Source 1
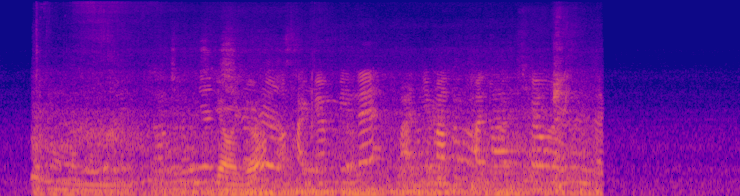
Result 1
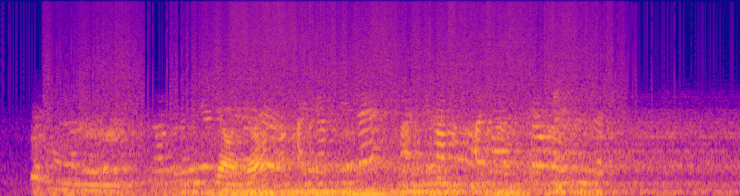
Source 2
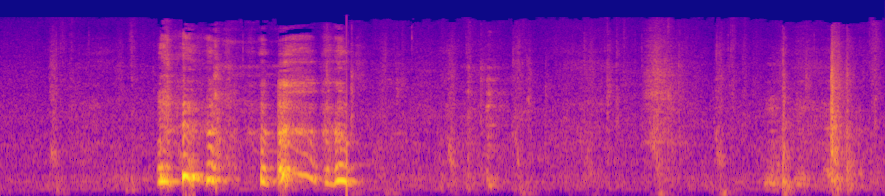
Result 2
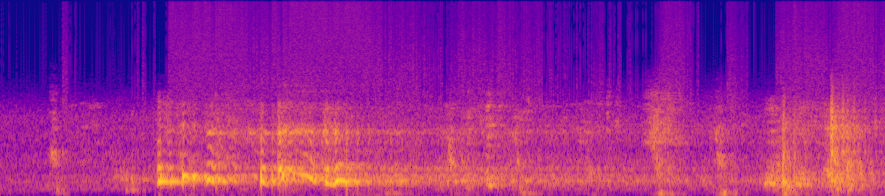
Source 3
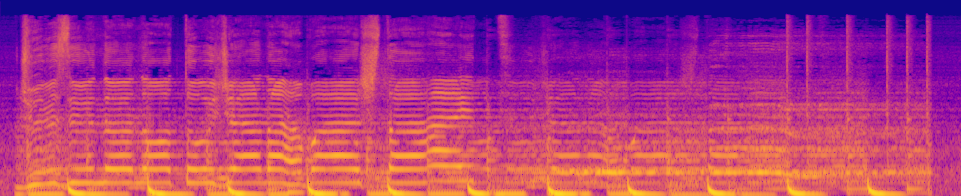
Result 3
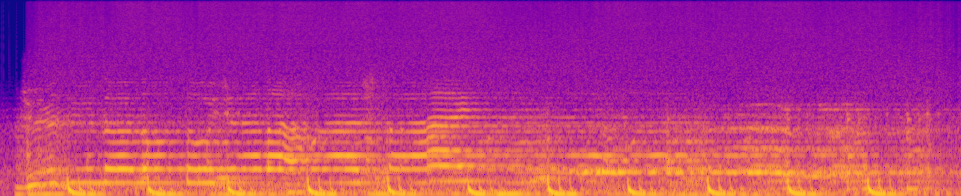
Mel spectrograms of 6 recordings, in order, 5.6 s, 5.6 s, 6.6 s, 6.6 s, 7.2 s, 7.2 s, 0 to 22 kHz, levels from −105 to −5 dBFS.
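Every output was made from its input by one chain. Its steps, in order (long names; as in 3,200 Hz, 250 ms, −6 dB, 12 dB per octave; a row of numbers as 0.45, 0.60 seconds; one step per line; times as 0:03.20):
noise reduction from a noise print of the clip's start 7 dB
low-pass filter 1,900 Hz 24 dB per octave
parametric band 1,000 Hz −7 dB 0.29 octaves
downward compressor 16 to 1, threshold −26 dBFS
surface crackle 79 per second −60 dBFS
feedback delay with all-pass diffusion 481 ms, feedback 77%, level −15.5 dB
feedback echo at a low word length 83 ms, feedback 55%, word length 8 bits, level −8 dB
normalise the peak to −9 dBFS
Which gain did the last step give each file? +13.5, +7.5, +7.5 decibels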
